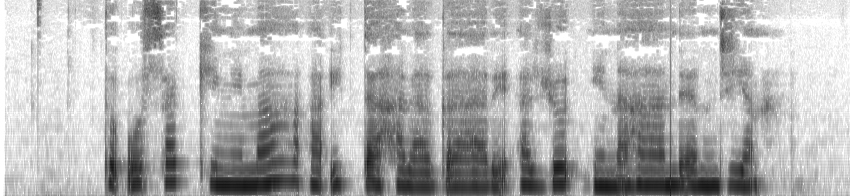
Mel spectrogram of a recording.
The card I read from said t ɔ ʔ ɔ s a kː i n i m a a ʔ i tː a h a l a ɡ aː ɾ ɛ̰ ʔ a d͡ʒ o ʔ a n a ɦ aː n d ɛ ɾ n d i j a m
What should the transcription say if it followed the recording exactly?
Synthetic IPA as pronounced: t ɔ ʔ ɔ s a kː i n i m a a ʔ i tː a h a l a ɡ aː ɾ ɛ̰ ʔ a d͡ʒ o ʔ i n a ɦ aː n d ɛ ɾ n d i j a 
